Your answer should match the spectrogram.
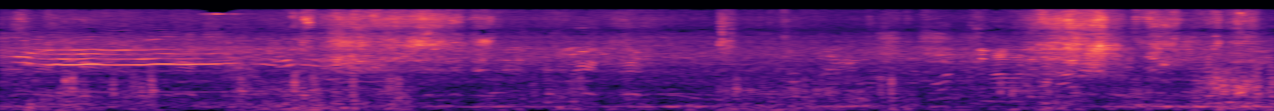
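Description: Busy city street: traffic running past with people talking in the background, and a short high-pitched squeal lasting about a second near the start.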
